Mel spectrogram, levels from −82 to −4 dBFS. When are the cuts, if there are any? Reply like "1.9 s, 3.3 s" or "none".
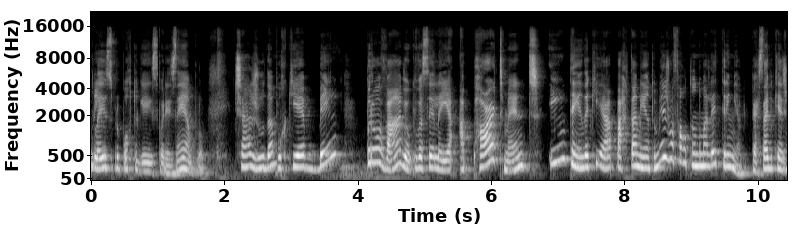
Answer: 1.0 s, 2.7 s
